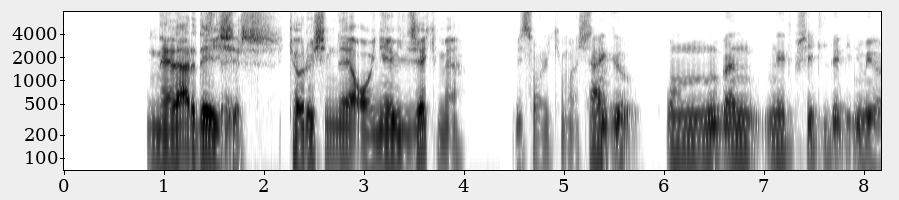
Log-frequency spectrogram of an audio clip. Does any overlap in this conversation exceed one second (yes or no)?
no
